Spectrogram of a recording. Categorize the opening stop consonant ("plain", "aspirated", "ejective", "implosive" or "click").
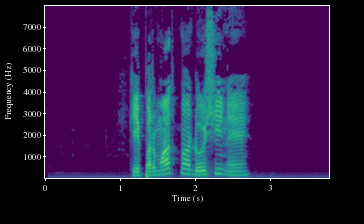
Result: plain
